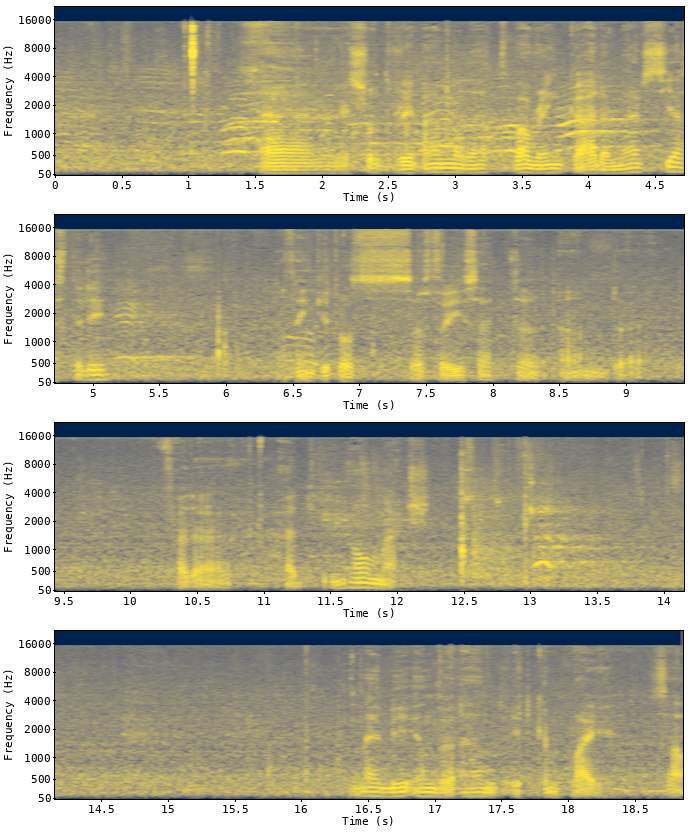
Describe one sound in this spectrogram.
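A tennis ball is struck with sharp pops.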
